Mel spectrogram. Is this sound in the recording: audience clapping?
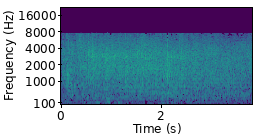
yes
